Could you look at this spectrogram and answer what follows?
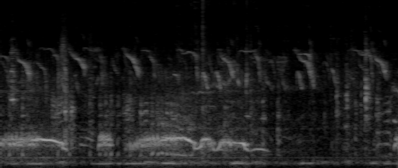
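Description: Doves calling, with the low wavering drawn-out coos of a courting male, several of them separated by short pauses. Many short high chirps from other birds run over them.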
